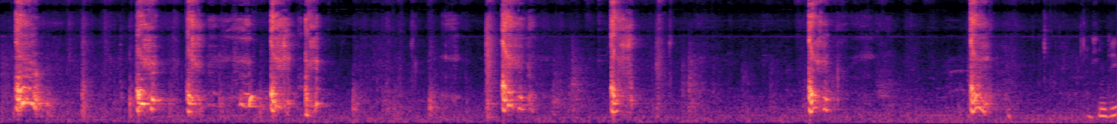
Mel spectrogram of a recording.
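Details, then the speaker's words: A child gives repeated short, forceful coughs, some in quick pairs, with quiet gaps while a parent comforts him and offers water; cough. "I know. I know. You okay? All right. Can I get you a little drink of water?"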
